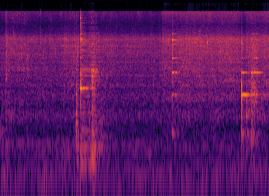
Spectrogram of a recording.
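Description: Salted fish curry is stirred slowly in a frying pan: a constant loud sizzle with three separate scraping spoon strokes spaced a couple of seconds apart, and no voices.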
